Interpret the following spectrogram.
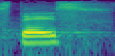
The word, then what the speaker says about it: Thijs: was the intro hi everyone my name is Stace that's indeed how you pronounced that I'm a Technical Evangelist sad varnish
